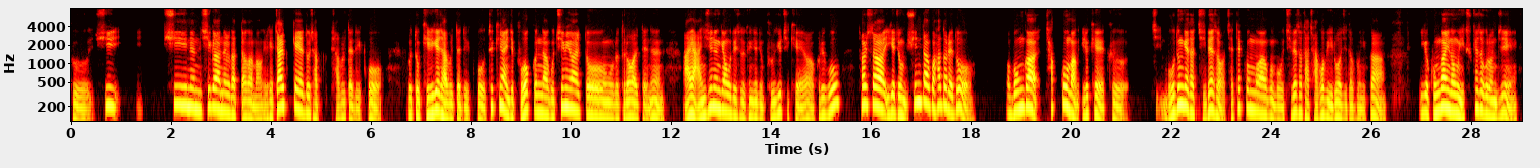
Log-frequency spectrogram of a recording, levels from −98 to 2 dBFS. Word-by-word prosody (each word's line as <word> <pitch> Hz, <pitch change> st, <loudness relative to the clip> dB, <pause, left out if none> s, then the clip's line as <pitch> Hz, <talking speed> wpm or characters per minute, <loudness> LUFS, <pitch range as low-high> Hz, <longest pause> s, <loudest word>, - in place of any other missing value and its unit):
그 95 Hz, -4 st, -5 dB
쉬 210 Hz, -1 st, -4 dB, 0.4 s
이 -, -, -28 dB, 0.5 s
쉬는 210 Hz, -4 st, +1 dB
시간을 175 Hz, -2 st, +1 dB
갖다가 120 Hz, -4 st, -1 dB
막 100 Hz, 0 st, -4 dB
이렇게 110 Hz, +3 st, -4 dB
짧게도 190 Hz, -, +3 dB
잡 110 Hz, -4 st, -6 dB, 0.2 s
잡을 110 Hz, +4 st, -7 dB
때도 105 Hz, -6 st, -3 dB
있고 85 Hz, -5 st, -4 dB, 0.5 s
그리고 135 Hz, -2 st, -3 dB
또 130 Hz, -2 st, 0 dB
길게 145 Hz, +8 st, +2 dB
잡을 115 Hz, -5 st, +2 dB
때도 105 Hz, -4 st, -2 dB
있고 95 Hz, +3 st, -5 dB
특히나 195 Hz, -1 st, +1 dB
인제 125 Hz, -2 st, -1 dB
부업 160 Hz, +8 st, +3 dB
끝나고 145 Hz, -5 st, 0 dB
취미 205 Hz, -1 st, +1 dB
활동으로 130 Hz, -, 0 dB
들어갈 120 Hz, -1 st, +1 dB
때는 95 Hz, -1 st, -4 dB, 0.4 s
아예 145 Hz, +1 st, +4 dB
안 120 Hz, 0 st, +3 dB
쉬는 195 Hz, +4 st, +1 dB
경우도 160 Hz, -5 st, 0 dB
있어서 120 Hz, -3 st, -5 dB
굉장히 120 Hz, +2 st, -3 dB
좀 105 Hz, -3 st, -6 dB
불규칙해요. 115 Hz, -, -4 dB
그리고 160 Hz, -, 0 dB, 0.4 s
설사 210 Hz, -3 st, +5 dB
이게 155 Hz, +2 st, 0 dB
좀 140 Hz, -5 st, 0 dB
쉰다고 230 Hz, -, +3 dB
하더라도 185 Hz, -, 0 dB, 0.6 s
어 150 Hz, -, -6 dB
뭔가 185 Hz, +5 st, +4 dB
자꾸 185 Hz, +4 st, +1 dB
막 145 Hz, -9 st, +3 dB
이렇게 140 Hz, -6 st, -1 dB
그 100 Hz, -6 st, -5 dB, 0.5 s
지 -, -, -19 dB
모든 150 Hz, -, +3 dB
게 205 Hz, -2 st, +5 dB
다 155 Hz, -2 st, +1 dB
집에서 130 Hz, -, -1 dB
재택근무하고 165 Hz, -, -1 dB
뭐 100 Hz, -3 st, -5 dB
집에서 155 Hz, -, -3 dB
다 125 Hz, -5 st, -4 dB
작업이 120 Hz, +4 st, -2 dB
이루어지다 105 Hz, -2 st, -2 dB
보니까 95 Hz, -, -4 dB, 0.7 s
이게 155 Hz, +1 st, -3 dB
공간이 180 Hz, +7 st, +4 dB
너무 160 Hz, -4 st, +3 dB
익숙해서 175 Hz, +9 st, -2 dB
그런지 125 Hz, -, -1 dB
140 Hz, 305 characters per minute, -23 LUFS, 115-180 Hz, 0.7 s, 설사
